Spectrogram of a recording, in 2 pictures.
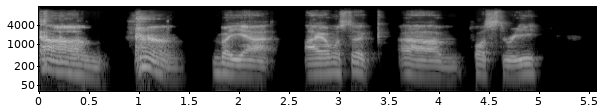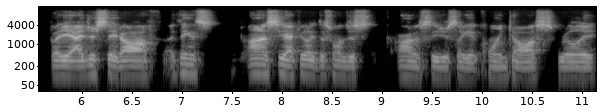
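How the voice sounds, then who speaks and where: The tone is bright and sharp, with fairly even intonation at a fairly slow pace and long, frequent pauses. The recording is very clean, with a silent background. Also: man, fairly low pitch for a man. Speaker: sports betting podcast co-host. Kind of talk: casual chat.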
